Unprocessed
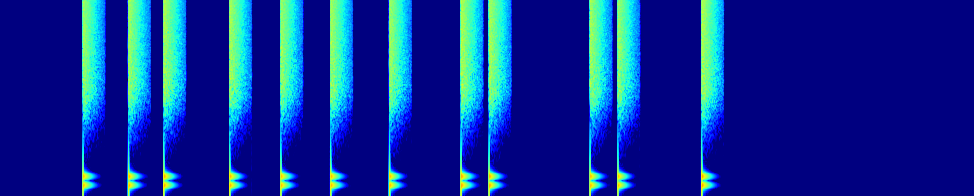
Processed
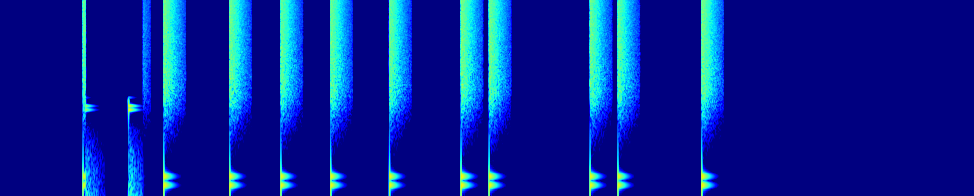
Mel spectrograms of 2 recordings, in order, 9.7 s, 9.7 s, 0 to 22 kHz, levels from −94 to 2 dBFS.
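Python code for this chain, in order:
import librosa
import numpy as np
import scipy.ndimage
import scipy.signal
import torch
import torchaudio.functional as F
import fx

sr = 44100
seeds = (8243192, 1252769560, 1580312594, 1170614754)

y = fx.freq_invert(x, sr, carrier_hz=2600, at=(0.86, 1.44))
y = y * 10.0 ** (-6.5 / 20.0)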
